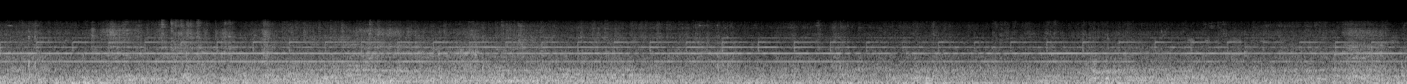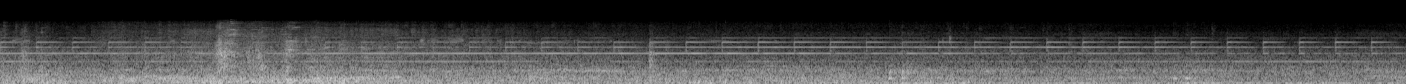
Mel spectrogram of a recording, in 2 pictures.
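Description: Freight train gondola cars rolling past at close range: steady wheel-on-rail rumble with a faint clickety-clack of wheels over the rail joints, and several steady high-pitched tones ringing over it.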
